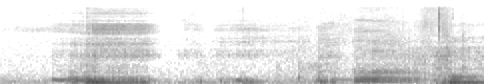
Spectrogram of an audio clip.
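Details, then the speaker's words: Sleeping beagle, possibly dreaming: low rattling snores with quieter breaths between; ordinary snoring. "He's a snorty dog."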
